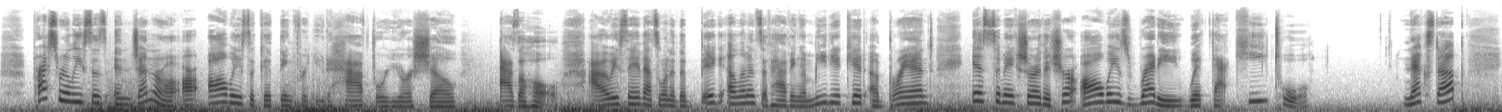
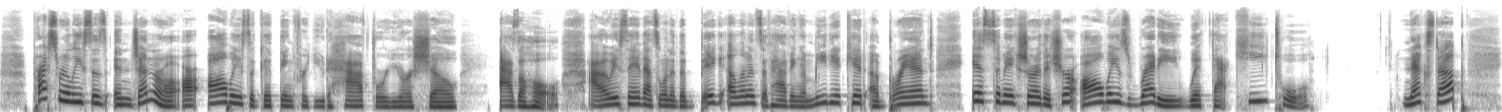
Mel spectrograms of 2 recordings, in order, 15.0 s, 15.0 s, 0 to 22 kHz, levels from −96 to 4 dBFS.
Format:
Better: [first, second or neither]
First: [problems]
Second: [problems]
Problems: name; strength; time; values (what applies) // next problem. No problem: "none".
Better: second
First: wind noise on the microphone; occasional gusts; 20 dB below the speech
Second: none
